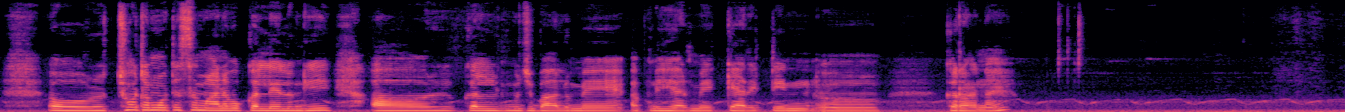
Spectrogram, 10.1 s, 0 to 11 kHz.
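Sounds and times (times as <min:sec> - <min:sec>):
siren yelping: 0:04.4 - 0:10.0.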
